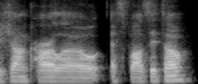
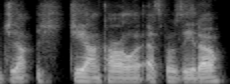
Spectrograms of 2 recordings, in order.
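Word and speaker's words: Giancarlo Esposito: in this yes Sidewinder is being played by Jean Carlo Esposito okay which Apparently that is the correct pronunciation of his name because everyone calls him Gian Carlo Esposito okay um so this could be great I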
